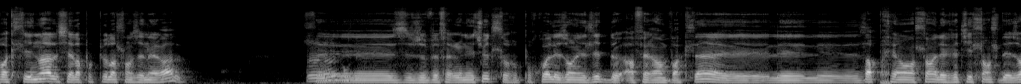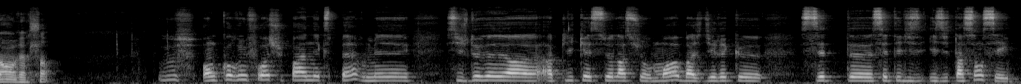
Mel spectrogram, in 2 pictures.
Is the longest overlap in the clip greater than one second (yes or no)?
no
